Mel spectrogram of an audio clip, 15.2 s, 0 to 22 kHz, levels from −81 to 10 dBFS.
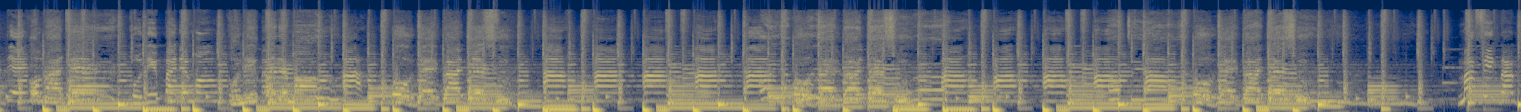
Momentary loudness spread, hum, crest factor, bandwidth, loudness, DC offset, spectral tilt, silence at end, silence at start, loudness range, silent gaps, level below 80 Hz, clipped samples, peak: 4 LU; none; 10 dB; 17 kHz; -10 LUFS; 0.3%; -5 dB/octave; 0 s; 0 s; 1 LU; none; -14 dBFS; 2%; 0 dBFS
